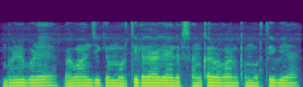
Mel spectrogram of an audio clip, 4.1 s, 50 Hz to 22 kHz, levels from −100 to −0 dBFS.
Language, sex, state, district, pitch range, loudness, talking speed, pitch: Hindi, male, Jharkhand, Palamu, 125-130 Hz, -15 LUFS, 220 wpm, 125 Hz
